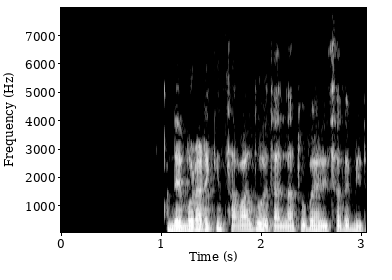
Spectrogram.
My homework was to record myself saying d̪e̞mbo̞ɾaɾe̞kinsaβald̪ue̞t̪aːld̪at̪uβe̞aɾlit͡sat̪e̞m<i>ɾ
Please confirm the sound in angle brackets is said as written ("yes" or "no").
yes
